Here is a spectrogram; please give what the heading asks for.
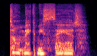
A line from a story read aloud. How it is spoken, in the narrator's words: I whispered miserably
